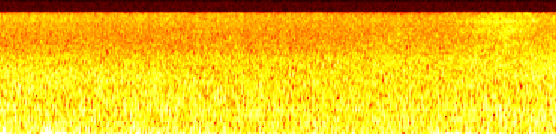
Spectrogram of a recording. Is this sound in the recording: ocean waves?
yes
